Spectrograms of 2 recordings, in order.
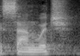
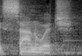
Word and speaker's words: sandwich: Although there is a letter D in the spelling, we almost never pronounce it in rapid speech. We do not say sandwich. We say sandwich.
